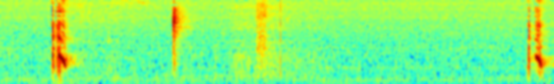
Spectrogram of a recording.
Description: Our little lovebug has the hiccups but is sound asleep!!!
